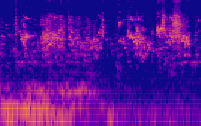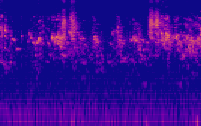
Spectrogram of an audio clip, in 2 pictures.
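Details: High, twittering chirps from eating finches come in overlapping flurries, with some soft lower sound at the start.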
